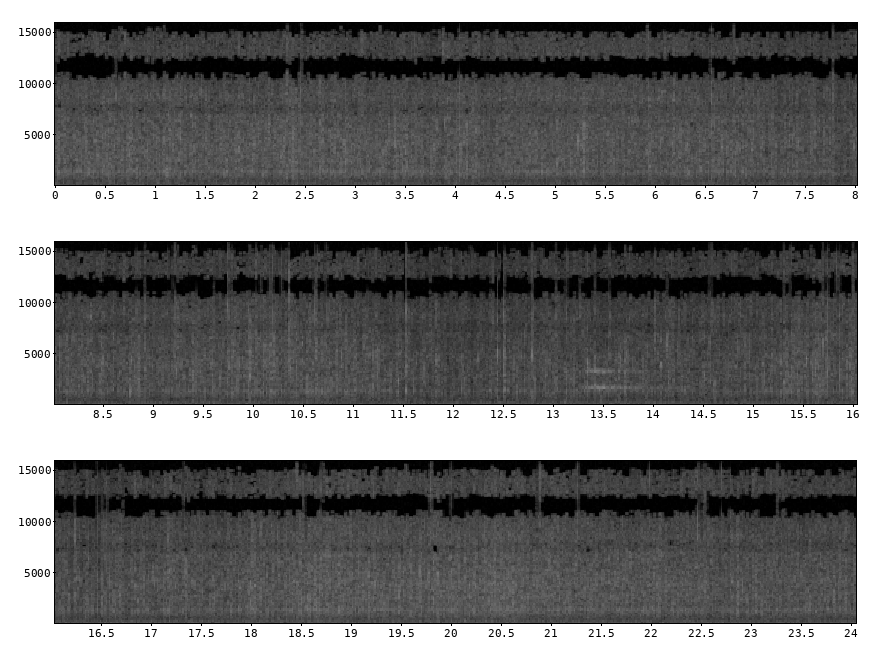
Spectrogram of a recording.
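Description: Steady rain falling on a wet city street, an even hiss of rain with a low rumble underneath.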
